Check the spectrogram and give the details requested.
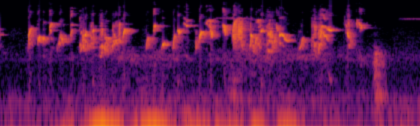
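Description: A goldfinch sings a fast, continuous jumble of bright twittering notes and tinkling trills, high-pitched and liquid, with short buzzy phrases mixed in.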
